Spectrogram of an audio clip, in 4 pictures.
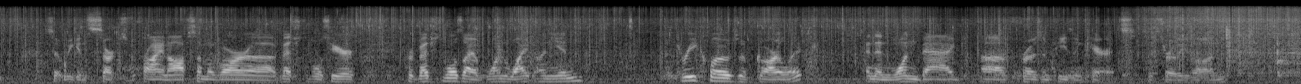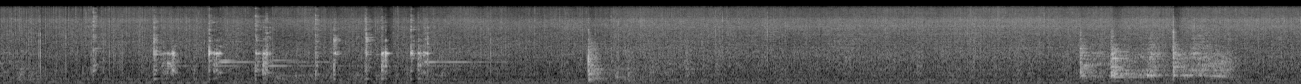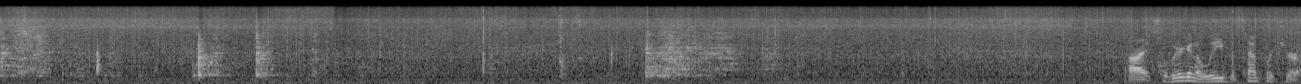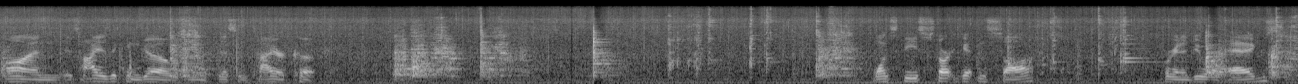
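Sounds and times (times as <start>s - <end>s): vegetables sizzling on griddle: 0.0s - 52.0s
spatulas scraping griddle: 8.8s - 18.2s, 18.8s - 20.3s, 22.2s - 34.1s, 37.4s - 52.0s
spatulas clinking on metal plate: 14.0s - 17.7s, 49.4s - 50.5s, 51.1s - 52.0s.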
